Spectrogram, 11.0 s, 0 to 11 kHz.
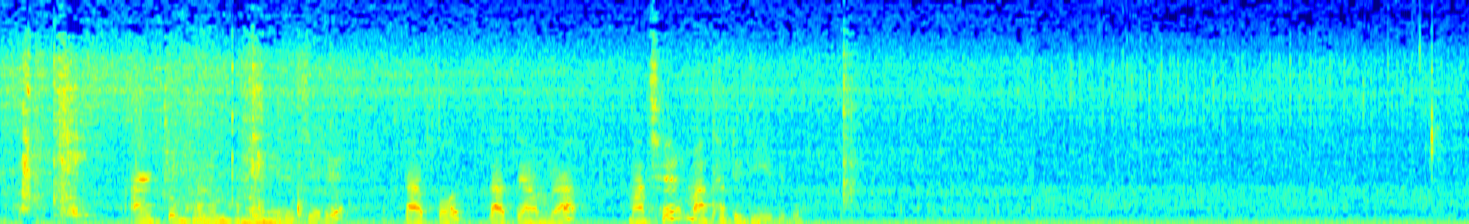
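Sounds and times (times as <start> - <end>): masala sizzling in oil: 0.0 - 11.0
small click: 10.7 - 10.9.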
